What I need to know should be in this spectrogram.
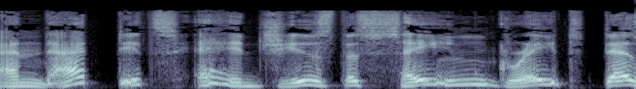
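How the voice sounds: A natural reading voice comes through with quiet in the background.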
